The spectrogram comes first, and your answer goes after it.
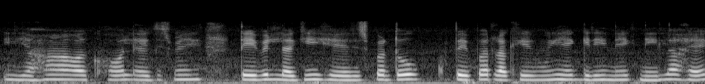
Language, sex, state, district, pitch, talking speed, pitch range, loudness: Hindi, female, Bihar, Patna, 215 Hz, 170 wpm, 205-225 Hz, -16 LUFS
